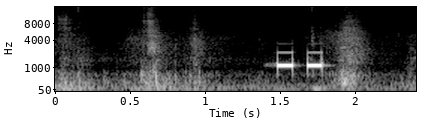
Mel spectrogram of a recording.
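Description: Recorded phone call played back through a smartphone's speaker: faint line hiss, then two quick high-pitched electronic beeps about one and a half seconds in as the recording reaches its end.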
